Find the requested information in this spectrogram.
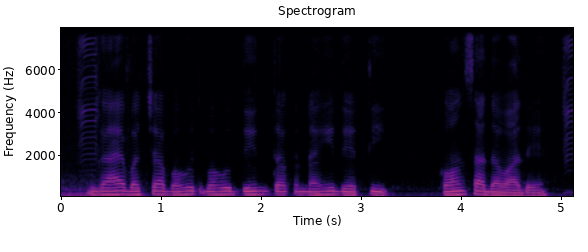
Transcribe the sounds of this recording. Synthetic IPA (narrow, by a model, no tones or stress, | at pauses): ɡaːebətːʃabəɦʊt̪bəɦʊt̪̚d̪ɪnt̪ɐknɐɦĩd̪eːt̪i | kɔːnsad̪ɐʋad̪eː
